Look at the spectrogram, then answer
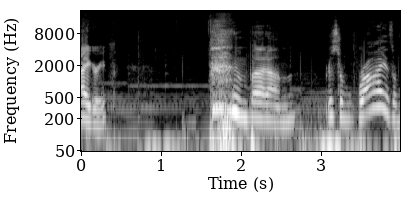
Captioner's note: wheeze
